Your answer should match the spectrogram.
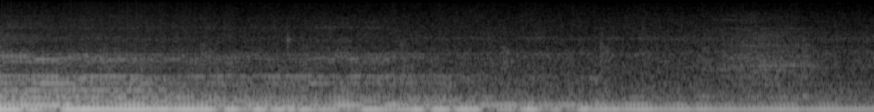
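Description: Om meditation chant in low male voices, one long note held on a steady pitch. It closes into a hum after about two seconds and slowly fades.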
